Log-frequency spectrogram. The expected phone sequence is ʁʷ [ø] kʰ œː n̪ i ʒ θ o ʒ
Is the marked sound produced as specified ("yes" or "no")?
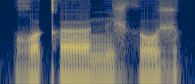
no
